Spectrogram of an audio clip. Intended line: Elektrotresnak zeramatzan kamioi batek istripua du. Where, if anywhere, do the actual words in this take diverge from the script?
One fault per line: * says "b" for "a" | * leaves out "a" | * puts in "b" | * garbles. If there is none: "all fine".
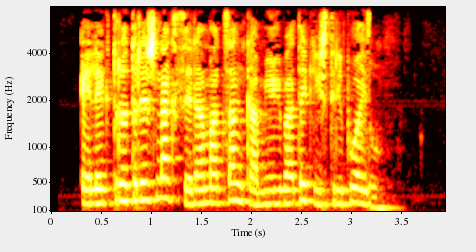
all fine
